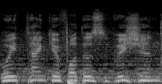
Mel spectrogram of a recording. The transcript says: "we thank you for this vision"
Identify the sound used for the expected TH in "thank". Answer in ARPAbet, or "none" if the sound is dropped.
TH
